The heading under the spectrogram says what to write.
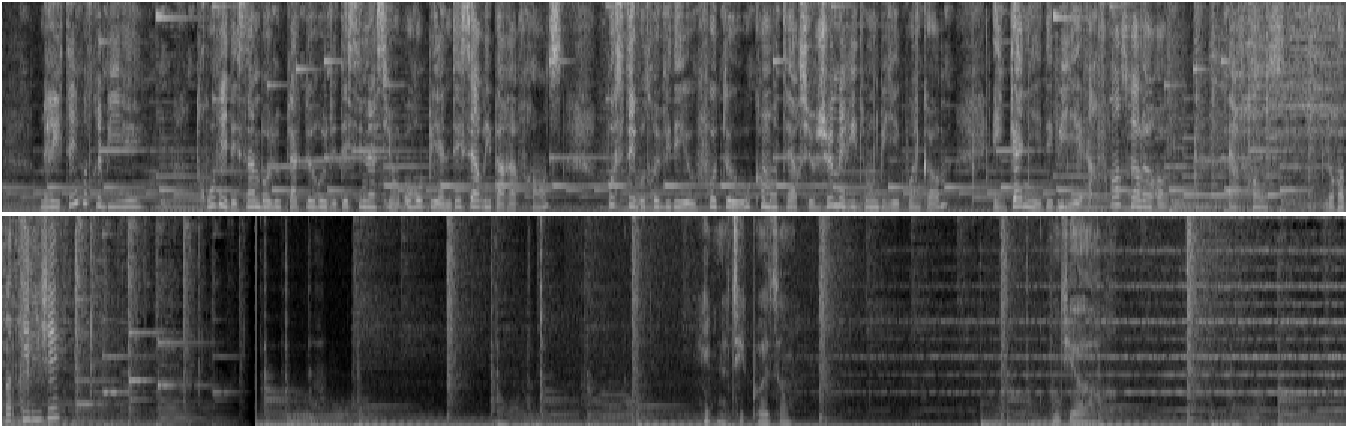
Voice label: French commercial voice

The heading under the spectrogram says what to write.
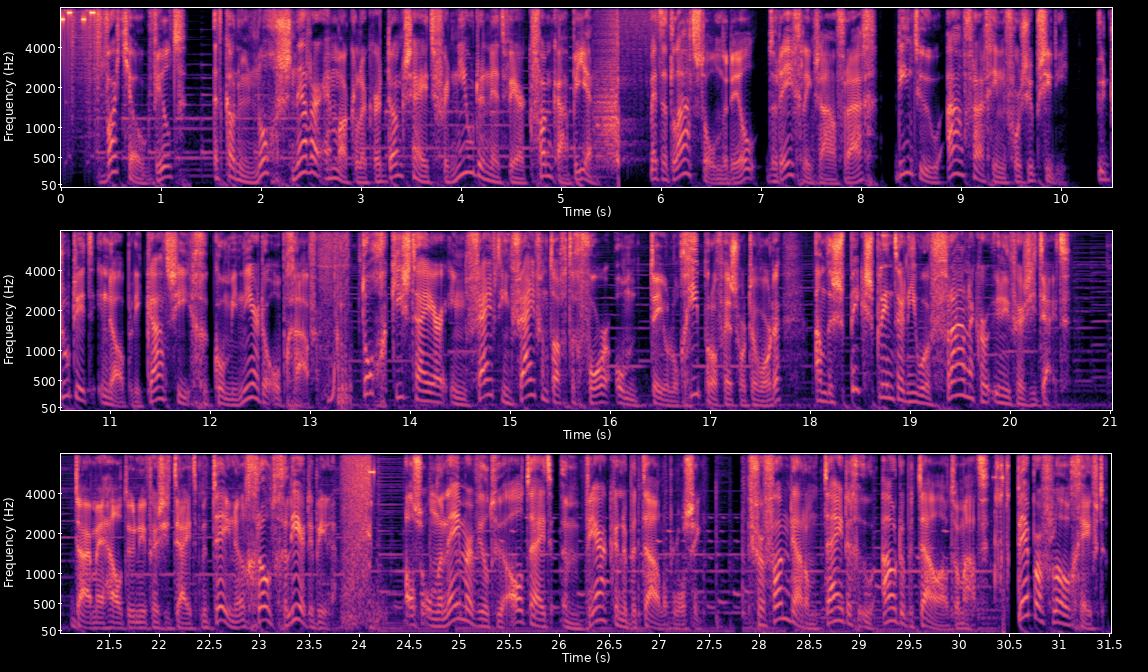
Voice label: commercial

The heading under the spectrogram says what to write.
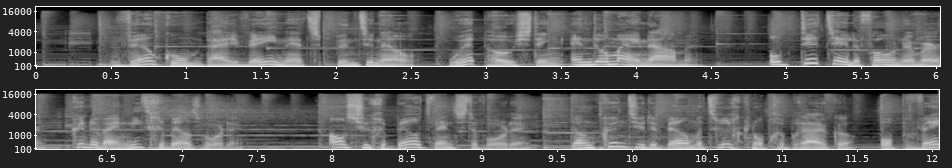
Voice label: voicemail

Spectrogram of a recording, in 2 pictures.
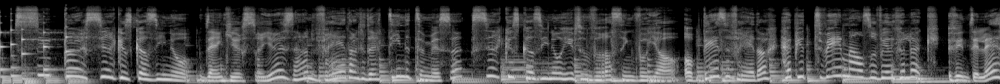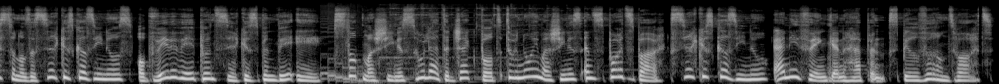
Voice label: Commercial Dutch

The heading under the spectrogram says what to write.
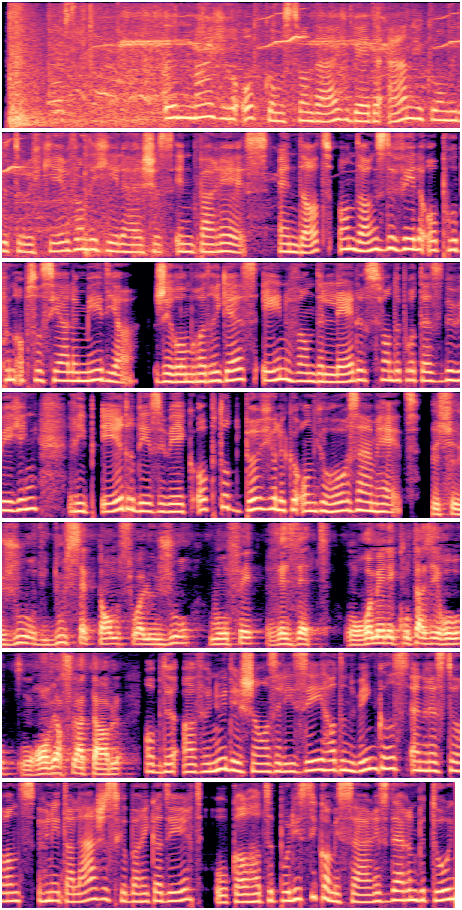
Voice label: Radionews Dutch

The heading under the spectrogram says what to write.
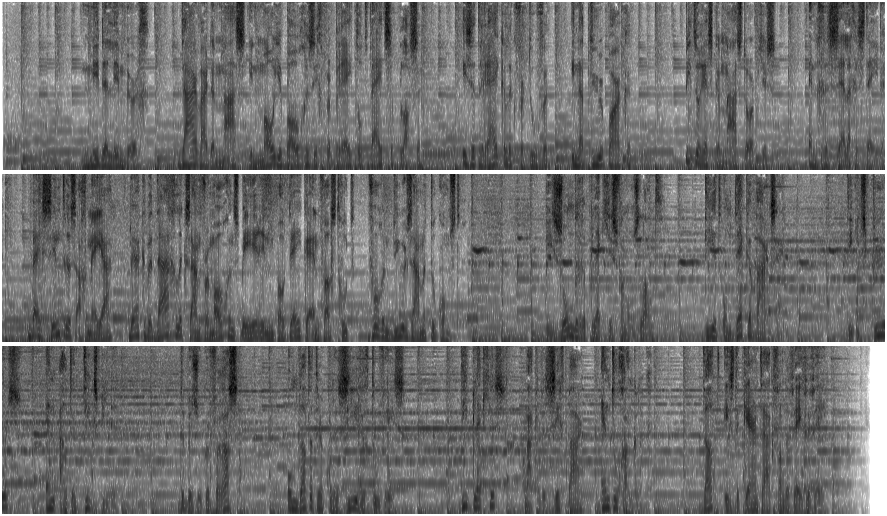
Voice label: corporate warm

